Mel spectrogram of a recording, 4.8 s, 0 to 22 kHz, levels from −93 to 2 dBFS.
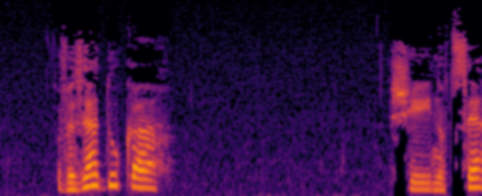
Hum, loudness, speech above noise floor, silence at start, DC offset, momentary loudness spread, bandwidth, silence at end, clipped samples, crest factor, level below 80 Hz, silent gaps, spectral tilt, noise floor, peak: none; -24 LUFS; 38 dB; 0.6 s; under 0.1%; 12 LU; 19 kHz; 0 s; under 0.1%; 22 dB; -70 dBFS; none; -4.5 dB/octave; -61 dBFS; -4 dBFS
